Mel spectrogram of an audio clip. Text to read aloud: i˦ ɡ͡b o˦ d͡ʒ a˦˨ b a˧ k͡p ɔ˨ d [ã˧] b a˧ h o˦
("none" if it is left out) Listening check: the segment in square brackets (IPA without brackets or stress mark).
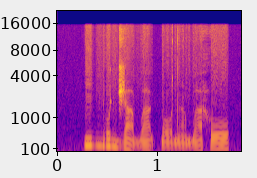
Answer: ã˨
